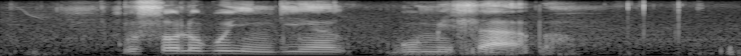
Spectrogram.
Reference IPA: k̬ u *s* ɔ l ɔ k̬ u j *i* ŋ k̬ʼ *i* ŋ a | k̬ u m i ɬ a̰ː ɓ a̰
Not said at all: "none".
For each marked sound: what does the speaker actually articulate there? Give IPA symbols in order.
s, i, i

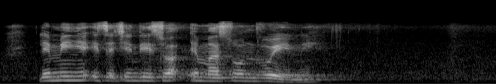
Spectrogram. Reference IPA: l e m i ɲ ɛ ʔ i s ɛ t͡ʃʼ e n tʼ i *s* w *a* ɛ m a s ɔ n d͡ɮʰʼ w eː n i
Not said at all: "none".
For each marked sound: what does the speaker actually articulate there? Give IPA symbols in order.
s, a

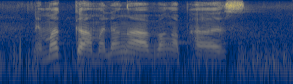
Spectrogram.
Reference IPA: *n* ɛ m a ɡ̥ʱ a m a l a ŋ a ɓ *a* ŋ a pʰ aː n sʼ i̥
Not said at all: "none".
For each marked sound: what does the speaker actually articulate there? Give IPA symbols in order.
n, a

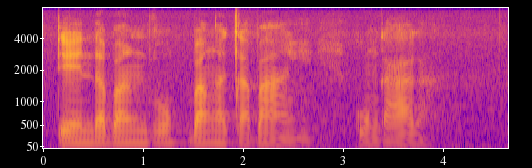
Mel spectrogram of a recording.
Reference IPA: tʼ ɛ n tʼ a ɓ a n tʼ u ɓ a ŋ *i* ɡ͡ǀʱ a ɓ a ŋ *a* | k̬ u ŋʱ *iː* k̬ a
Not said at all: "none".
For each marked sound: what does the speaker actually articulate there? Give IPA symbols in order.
a, i, aː

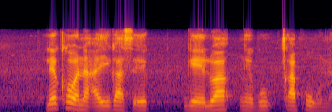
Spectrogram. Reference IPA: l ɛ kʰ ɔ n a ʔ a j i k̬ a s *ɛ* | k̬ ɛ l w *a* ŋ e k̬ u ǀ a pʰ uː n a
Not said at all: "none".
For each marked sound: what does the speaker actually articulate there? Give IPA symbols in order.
ɛ, a

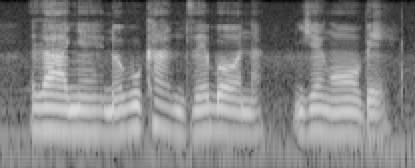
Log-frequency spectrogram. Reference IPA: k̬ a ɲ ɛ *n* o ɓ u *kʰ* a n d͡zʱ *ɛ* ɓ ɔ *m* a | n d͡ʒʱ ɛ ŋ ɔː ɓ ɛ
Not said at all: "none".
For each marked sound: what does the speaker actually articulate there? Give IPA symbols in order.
n, kʰ, ɛ, n

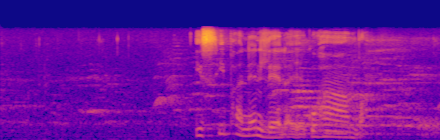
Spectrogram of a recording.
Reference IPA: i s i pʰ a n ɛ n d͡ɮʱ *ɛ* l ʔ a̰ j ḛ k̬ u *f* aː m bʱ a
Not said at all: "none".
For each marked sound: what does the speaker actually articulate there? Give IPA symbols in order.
ɛ, h

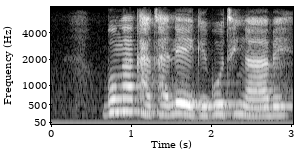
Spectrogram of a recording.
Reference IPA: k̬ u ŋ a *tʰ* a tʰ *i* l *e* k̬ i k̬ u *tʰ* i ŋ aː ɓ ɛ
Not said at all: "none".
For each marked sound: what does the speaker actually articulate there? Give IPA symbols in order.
kʰ, a, e, tʰ

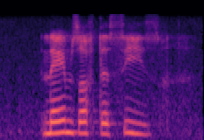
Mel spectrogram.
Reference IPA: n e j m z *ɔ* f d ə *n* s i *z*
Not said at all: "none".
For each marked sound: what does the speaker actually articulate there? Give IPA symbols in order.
ɔ, none, z

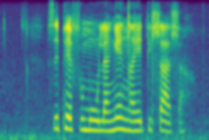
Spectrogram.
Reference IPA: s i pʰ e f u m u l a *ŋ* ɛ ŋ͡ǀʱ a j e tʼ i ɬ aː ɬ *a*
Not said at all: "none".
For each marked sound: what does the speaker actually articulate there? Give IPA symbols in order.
ŋ, a

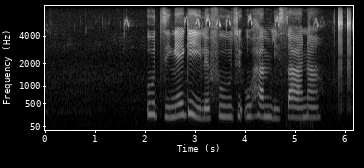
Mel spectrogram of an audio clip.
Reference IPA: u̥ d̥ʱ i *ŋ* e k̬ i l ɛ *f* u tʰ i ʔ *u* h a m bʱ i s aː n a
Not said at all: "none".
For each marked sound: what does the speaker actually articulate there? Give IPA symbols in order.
ŋ, f, u

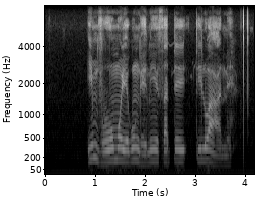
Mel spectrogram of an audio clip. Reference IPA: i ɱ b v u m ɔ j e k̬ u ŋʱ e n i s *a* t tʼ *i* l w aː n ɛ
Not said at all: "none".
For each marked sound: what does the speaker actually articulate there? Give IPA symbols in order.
a, i

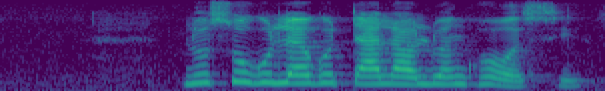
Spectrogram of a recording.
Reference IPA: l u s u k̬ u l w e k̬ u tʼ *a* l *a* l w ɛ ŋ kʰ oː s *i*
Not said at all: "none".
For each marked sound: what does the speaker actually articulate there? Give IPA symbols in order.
a, a, i

